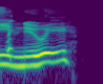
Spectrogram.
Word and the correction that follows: ennui: Ennui. – ennui. I'm using the Google like pronunciation. It sounds very French.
